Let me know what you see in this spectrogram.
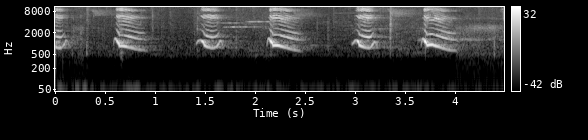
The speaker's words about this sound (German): Hat auch eine sehr schöne Stimme, gehört zu den zur Familie der Trogone.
